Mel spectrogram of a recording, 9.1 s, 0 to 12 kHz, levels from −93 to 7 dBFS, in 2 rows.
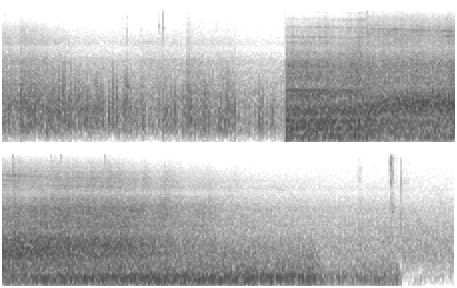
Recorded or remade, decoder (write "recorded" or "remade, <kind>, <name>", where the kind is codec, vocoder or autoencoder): recorded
